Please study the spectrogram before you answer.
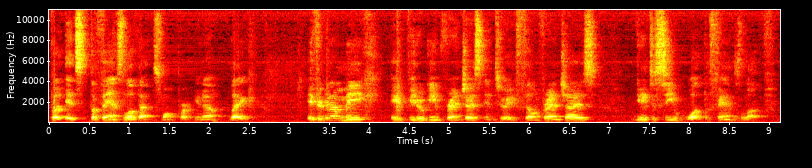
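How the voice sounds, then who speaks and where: A man's voice: medium pitch, animated, normal speed, mellow. Enthusiastic man chatting in a roomy space. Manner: enthusiastic, chuckling as they talk. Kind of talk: casual chat about movies. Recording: roomy, distant mic, faint background noise.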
